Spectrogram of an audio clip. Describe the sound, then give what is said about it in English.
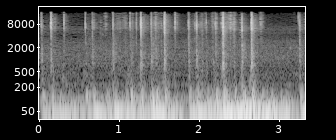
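Rapid, uneven clicking of keys on a computer keyboard while using Skype, fairly loud, with a steady flurry of taps and no voices. “Typing and Skyping, fuckers.”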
